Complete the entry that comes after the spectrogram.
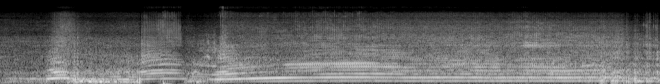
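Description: Rally car engine running hard. It comes in loud about half a second in, its note dipping and climbing several times, then holds one steady note for about four seconds before climbing again near the end.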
